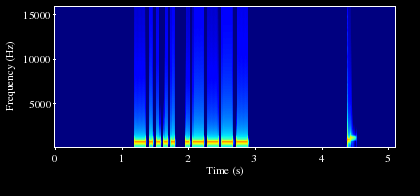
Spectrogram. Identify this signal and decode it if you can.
Morse code, heard as a keyed tone, about 22 wpm, 690 Hz. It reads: 61
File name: practice / 22wpm / Two Letter-Number Combinations - 22wpm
